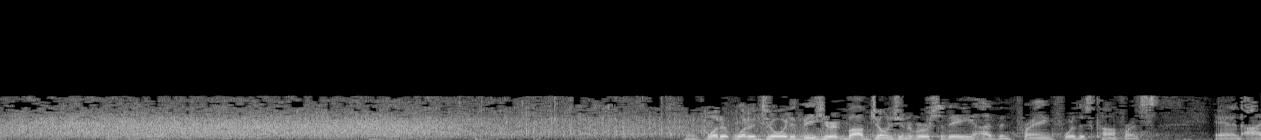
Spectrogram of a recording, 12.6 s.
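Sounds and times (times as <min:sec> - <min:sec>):
audience clapping to welcome a pastor at a Bob Jones University conference: 0:00.0 - 0:09.2
speech: 0:06.8 - 0:12.6.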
